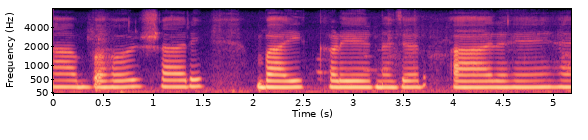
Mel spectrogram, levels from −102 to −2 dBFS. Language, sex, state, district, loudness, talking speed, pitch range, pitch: Hindi, female, Bihar, Kaimur, -16 LUFS, 105 wpm, 220-230 Hz, 225 Hz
